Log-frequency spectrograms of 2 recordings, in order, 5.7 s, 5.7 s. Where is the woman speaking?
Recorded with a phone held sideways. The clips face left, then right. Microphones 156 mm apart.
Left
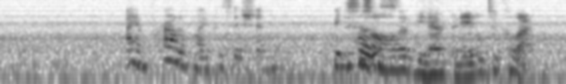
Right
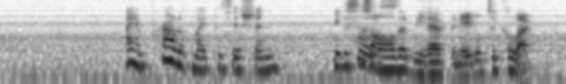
70° right (ahead or behind), 2.0 m; by 4.0 s 10° left (ahead or behind), 1.0 m.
